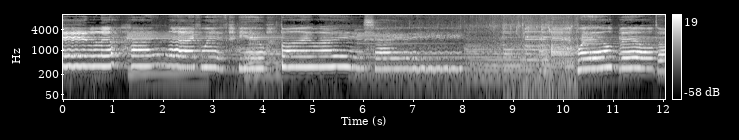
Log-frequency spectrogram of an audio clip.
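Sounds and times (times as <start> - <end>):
woman singing with vibrato: 0.0 - 8.1, 10.2 - 12.0
electric guitar: 0.0 - 12.0
strummed acoustic guitar: 1.3 - 12.0.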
